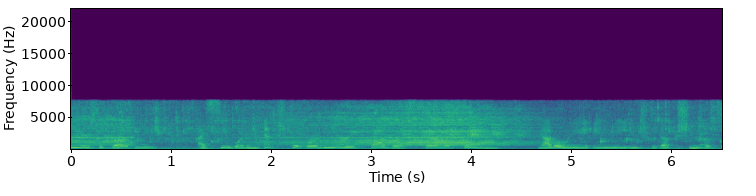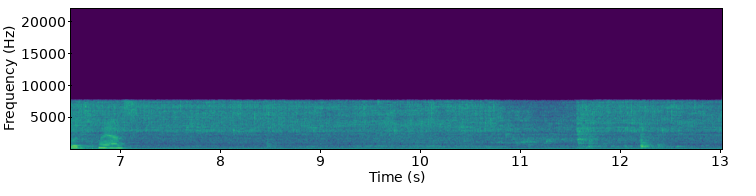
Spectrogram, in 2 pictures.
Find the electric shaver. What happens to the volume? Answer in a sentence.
The loudness of the electric shaver goes down, then up.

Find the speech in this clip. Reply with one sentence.
The speech can be heard from 0.0 to 7.2 s.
